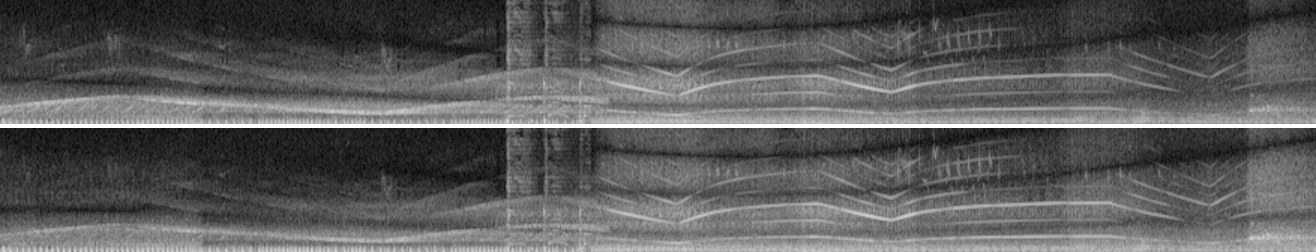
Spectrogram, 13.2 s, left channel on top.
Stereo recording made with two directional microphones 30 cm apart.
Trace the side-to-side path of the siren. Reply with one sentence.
You can hear the siren move to the right.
